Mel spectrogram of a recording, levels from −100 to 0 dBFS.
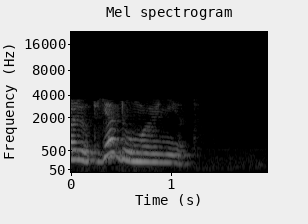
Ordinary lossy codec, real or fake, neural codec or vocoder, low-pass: MP3, 24 kbps; real; none; 3.6 kHz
